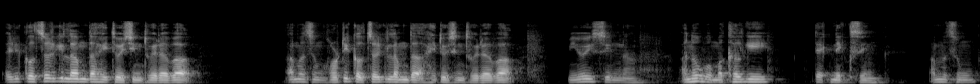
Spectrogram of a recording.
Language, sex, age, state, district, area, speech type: Manipuri, male, 60+, Manipur, Imphal West, urban, spontaneous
